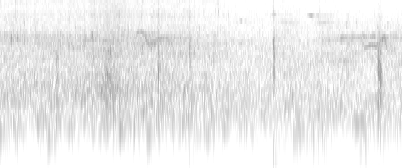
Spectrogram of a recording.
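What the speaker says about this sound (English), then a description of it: "Just came walking along this stream." A stream flows beside the Appalachian Trail, giving a soft, steady wash of moving water at a distance, faint and continuous, with a few tiny splashes and no talking.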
